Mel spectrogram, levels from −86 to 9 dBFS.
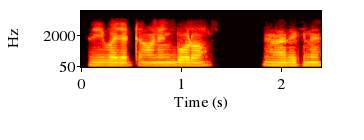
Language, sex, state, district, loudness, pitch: Bengali, male, West Bengal, Jalpaiguri, -18 LUFS, 135 Hz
